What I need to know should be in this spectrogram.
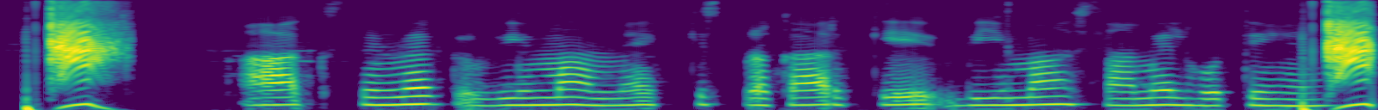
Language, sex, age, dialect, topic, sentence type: Hindi, female, 31-35, Kanauji Braj Bhasha, banking, statement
